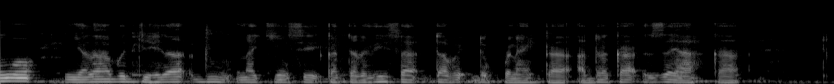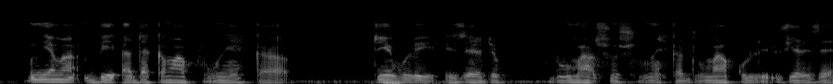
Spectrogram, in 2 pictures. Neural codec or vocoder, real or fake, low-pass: codec, 16 kHz, 4 kbps, X-Codec, HuBERT features, trained on balanced general audio; fake; 7.2 kHz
